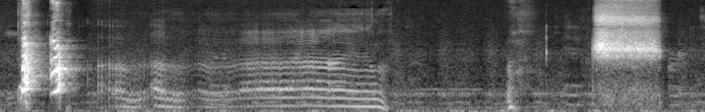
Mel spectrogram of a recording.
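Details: Petit Brabançon dog at play: two sharp barks open, then a long, drawn-out harmonic whine that wavers and falls off, a short yelp, and a burst of hissing noise near the end.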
